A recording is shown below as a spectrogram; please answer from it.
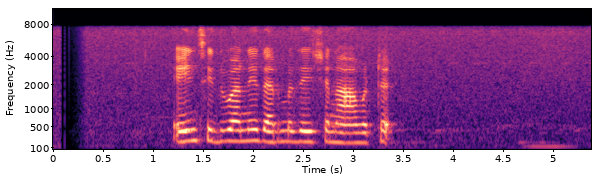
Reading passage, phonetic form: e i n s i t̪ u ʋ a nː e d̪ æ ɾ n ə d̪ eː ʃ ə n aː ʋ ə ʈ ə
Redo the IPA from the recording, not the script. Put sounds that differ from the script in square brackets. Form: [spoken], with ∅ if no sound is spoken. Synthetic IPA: e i n s i [d̪] u ʋ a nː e d̪ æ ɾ [m] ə d̪ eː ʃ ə n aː ʋ ə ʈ ə

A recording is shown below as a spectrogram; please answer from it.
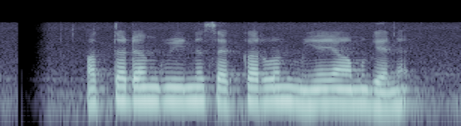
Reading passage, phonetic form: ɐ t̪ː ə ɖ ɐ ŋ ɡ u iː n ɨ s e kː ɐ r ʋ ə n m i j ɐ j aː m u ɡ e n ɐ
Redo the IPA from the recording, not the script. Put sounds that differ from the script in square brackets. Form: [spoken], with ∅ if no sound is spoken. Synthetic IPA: ɐ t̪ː [ɐ] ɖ ɐ ŋ ɡ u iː n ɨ s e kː ɐ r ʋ [ɐ] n m i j ɐ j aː m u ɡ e n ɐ

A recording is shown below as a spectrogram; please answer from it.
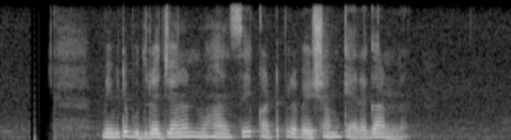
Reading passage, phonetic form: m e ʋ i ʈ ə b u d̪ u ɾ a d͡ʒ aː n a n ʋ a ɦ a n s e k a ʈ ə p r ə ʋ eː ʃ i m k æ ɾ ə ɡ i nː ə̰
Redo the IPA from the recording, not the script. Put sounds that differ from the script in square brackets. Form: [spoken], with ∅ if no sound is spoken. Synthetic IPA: m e ʋ i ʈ ə b u d̪ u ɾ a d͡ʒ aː n a n ʋ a ɦ a n s e k a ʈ ə p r ə ʋ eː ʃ [a] m k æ ɾ ə ɡ [a] nː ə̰

